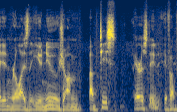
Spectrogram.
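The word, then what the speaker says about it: Jean-Bertrand Aristide: me recently i didn't realize that you knew jean-baptiste airsteed if i'm saying it right yeah jean-baptiste aristide and he was taken off to a french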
